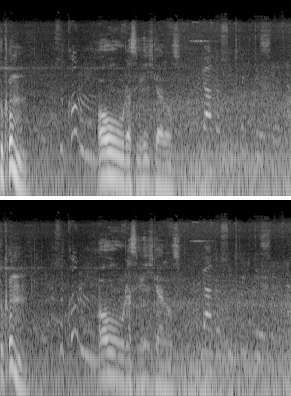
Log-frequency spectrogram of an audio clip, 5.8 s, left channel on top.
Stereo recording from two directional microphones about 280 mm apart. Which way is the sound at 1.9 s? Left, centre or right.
Left.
